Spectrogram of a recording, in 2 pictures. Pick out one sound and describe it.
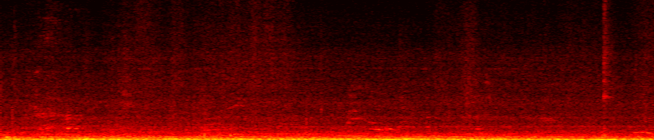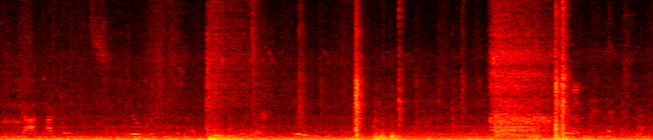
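A subway train rumbles steadily through a station, then stops.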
